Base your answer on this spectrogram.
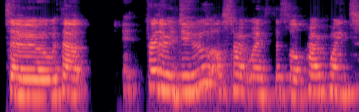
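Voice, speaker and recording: A woman presenting a webinar in a relaxed, chatty way. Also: on the high side, a little slow. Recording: echoey, distant mic.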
